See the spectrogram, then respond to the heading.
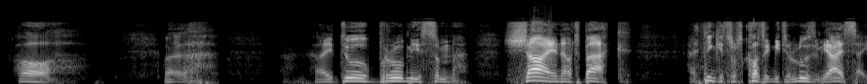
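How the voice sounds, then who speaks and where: A man speaks in a put-on character voice at a medium pitch and a fairly slow pace. His delivery is broken by long, frequent pauses. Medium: actual play. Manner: chatty, joking.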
